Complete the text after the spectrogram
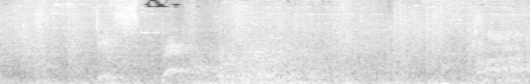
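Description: Magic blasts and weapon hits crackle and burst in a fast fight.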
